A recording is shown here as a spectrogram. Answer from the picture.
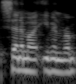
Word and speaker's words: Sinema: I saw you retweeted somebody who said, it outrages me that Sinema even rhymes with cinema, right?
